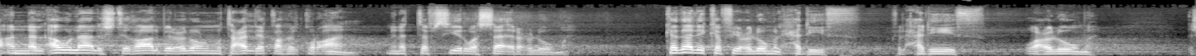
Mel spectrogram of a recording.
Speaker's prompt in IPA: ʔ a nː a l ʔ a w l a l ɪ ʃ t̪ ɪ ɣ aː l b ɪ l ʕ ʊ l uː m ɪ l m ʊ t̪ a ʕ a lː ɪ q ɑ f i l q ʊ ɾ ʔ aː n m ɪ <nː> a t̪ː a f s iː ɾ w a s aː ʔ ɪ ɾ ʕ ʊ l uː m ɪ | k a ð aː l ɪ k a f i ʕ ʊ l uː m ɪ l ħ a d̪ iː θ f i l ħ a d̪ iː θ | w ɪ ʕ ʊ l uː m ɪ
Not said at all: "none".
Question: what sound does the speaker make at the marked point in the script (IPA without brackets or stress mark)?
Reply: n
